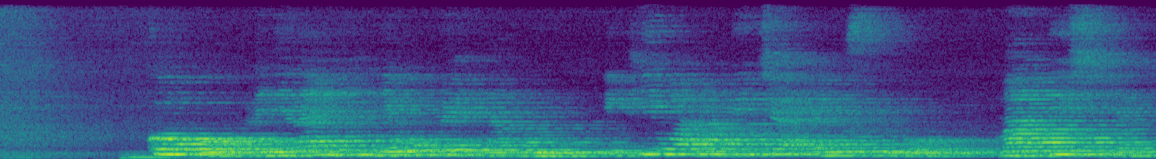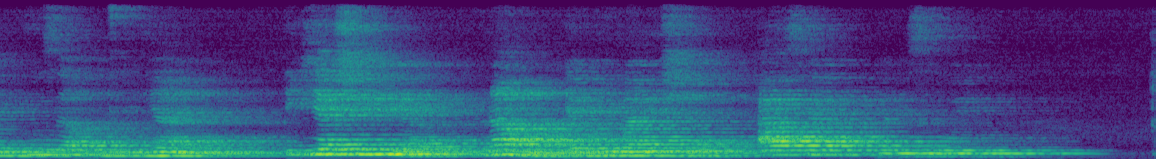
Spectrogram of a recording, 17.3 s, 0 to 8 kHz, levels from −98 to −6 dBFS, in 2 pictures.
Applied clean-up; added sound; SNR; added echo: none; none; none; reverberation time 2.1 s.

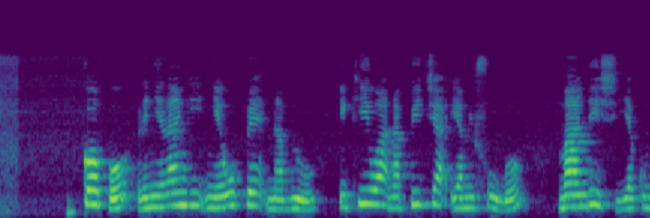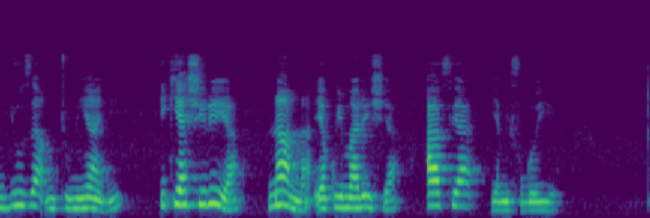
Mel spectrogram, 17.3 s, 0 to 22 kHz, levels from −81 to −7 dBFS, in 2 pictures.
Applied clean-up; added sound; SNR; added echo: none; none; none; none.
